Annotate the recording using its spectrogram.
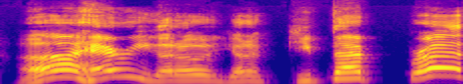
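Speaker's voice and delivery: high, loud gloating villain taunt. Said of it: "and he's like".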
